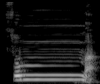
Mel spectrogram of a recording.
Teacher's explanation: ثم تولیتم کی میم مشدد ہے، یہاں پر ہمیشہ غنہ ہوتا ہے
